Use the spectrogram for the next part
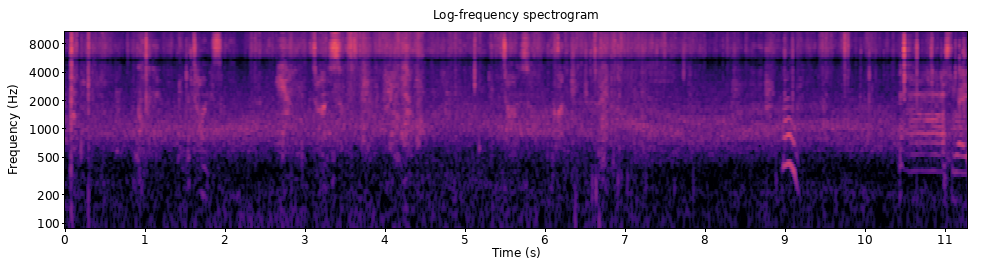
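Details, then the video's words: Two dogs, Labrador Barney and Chelsea, a Staffie cross, bark at sheep outdoors; a few short, harmonic yelping barks come near the end under steady heavy wind rumble and faint voices. "Labrador Barney & Chelsea Staffie X shouting at the sheep."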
